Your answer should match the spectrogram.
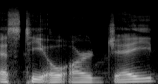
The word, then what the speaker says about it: Storj: Around digi- digital, and, digital and, and, and we should say it's it's spelled funny, right? It's like S T O R J. – Yeah. S like like yeah like storage.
